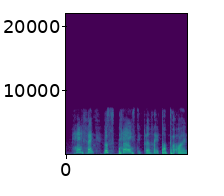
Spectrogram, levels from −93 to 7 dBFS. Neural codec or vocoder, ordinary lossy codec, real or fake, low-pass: codec, 24 kHz, 1.5 kbps, HILCodec; none; fake; 7.2 kHz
